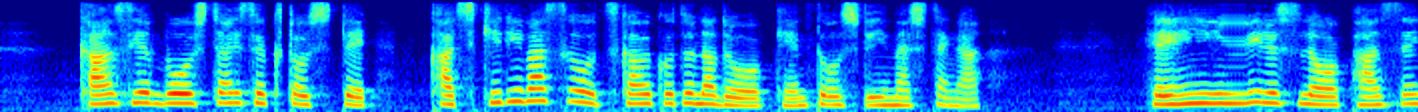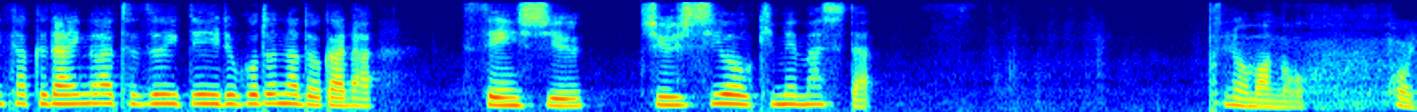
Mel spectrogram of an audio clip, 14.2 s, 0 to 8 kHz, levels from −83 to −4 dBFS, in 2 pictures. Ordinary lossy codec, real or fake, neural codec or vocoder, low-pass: MP3, 64 kbps; fake; codec, 16 kHz in and 24 kHz out, 0.6 kbps, FocalCodec, streaming, 2048 codes; 7.2 kHz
